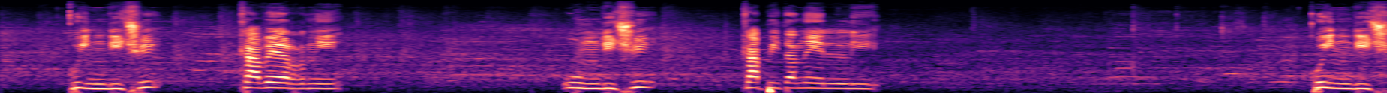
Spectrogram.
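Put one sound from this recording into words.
A group of young men chant loudly in short bursts in a large echoing hall.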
